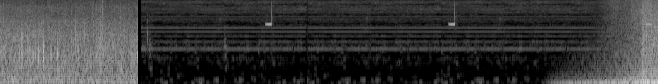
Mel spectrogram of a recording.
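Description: A loud rushing noise cuts off suddenly about a second and a half in, leaving near silence broken by two short, high electronic beeps. A low rumbling swell then rises near the end.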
